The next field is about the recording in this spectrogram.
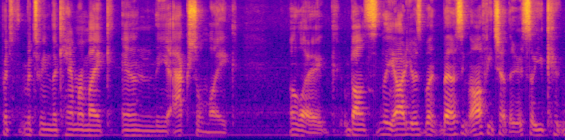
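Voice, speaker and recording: A man hosting a casual reaction vlog, talking haltingly with repeated words and stammers. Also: mid-range voice. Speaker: reaction video host. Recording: steady background noise.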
